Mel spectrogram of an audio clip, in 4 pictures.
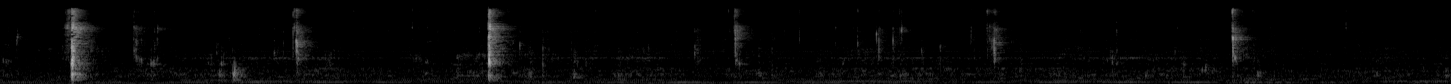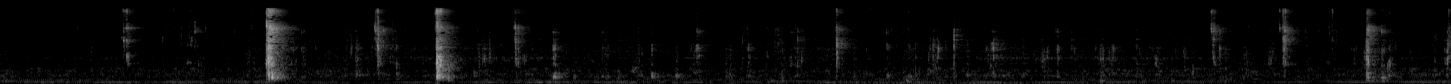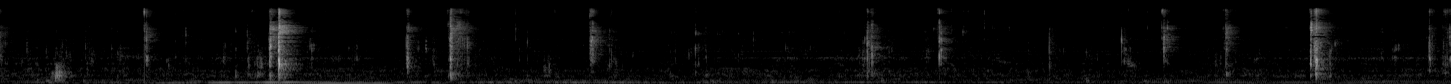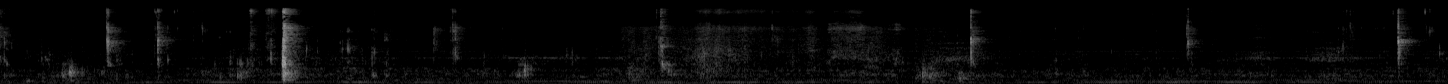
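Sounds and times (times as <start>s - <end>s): wet mouth clicks and smacks: 57.0s - 58.0s.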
